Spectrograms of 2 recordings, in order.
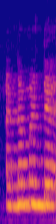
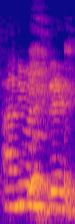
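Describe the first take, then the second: First: It sounds like 'anna mande'. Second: It sounds like 'annual day'. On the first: The speaker calls it wrong. "ಅಣ್ಣ ಮಂಡೆ ಅಲ್ಲ" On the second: The speaker calls it right.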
